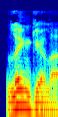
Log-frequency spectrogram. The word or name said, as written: lingula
